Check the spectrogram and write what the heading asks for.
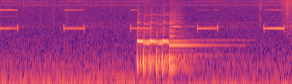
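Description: In-cabin beeps from a Nissan Leaf prototype's automatic parking system, a short beep about once a second, then about halfway a loud chime of several tones that rings on for over a second, signalling that the self-parking manoeuvre is finished.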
